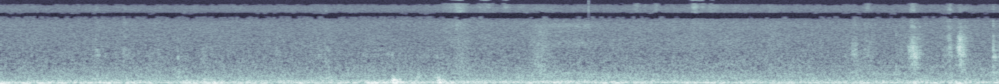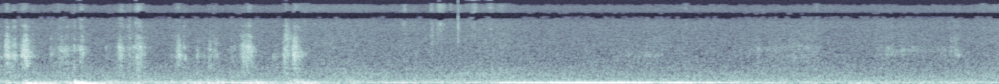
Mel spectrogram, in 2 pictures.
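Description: A paintbrush dabs and taps softly on canvas.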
